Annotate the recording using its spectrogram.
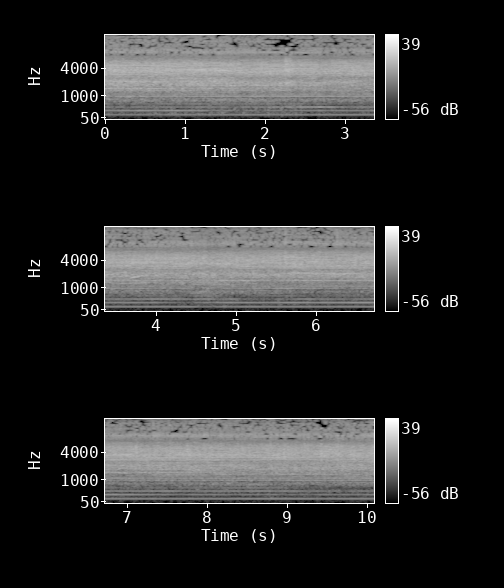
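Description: Arena crowd cheering just after a home-team goal, with a steady low goal horn held throughout.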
